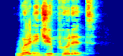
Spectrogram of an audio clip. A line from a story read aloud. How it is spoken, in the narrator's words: Joe shouted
